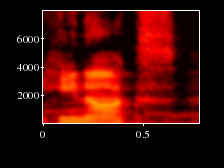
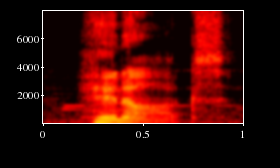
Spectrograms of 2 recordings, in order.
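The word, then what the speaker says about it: Hinox: be really insane you can probably take out heox probably take out three heox uh you'll be all set hip doll it's pronounce hoox yeah yeah don't do it all right here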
